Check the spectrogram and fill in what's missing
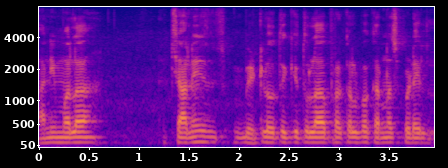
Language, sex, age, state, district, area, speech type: Marathi, male, 18-30, Maharashtra, Buldhana, rural, spontaneous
